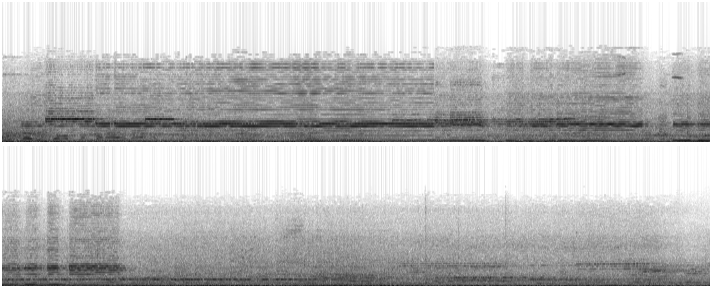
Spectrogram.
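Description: Street traffic: auto-rickshaw and scooter engines running at a steady low rumble, with vehicle horns honking in a broken series over the first eight seconds or so, then one steadier tone for a few seconds.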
